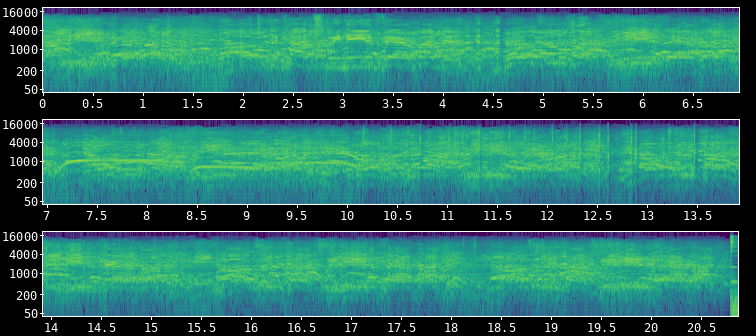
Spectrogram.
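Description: A large outdoor crowd of protesters chants and cheers loudly.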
